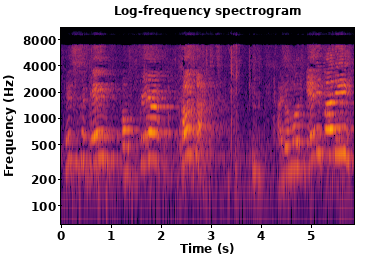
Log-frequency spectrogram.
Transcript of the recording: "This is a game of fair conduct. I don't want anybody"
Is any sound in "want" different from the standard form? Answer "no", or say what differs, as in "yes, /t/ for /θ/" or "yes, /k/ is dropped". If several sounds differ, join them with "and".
no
